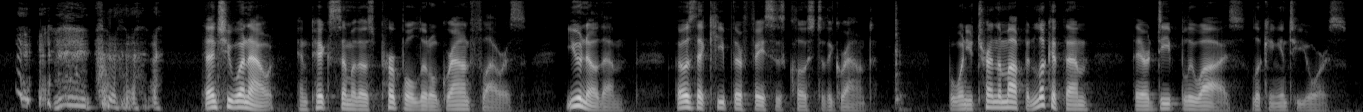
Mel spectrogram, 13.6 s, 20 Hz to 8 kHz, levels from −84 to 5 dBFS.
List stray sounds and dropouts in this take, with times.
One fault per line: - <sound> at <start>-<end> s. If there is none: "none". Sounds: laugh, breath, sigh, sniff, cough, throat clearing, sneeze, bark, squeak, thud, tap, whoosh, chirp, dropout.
- laugh at 0.2-1.7 s
- thud at 8.9-9.1 s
